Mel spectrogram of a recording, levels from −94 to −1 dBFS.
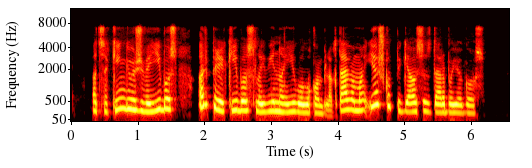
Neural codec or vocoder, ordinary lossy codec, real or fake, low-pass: none; Opus, 64 kbps; real; 7.2 kHz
